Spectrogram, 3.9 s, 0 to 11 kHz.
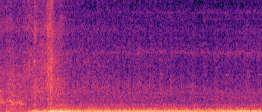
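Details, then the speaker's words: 1987 Dodge D100 318 V8 just fitted with a new aftermarket carburetor, restarted after flooding, still cold before tuning: catches quickly and settles into a steady, even low burble, no misses or knocks; sounds pretty good. "back up and running sounds pretty good phil uh normally you want to tune these when they're nice and warm"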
